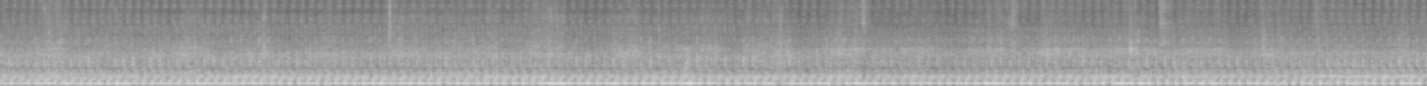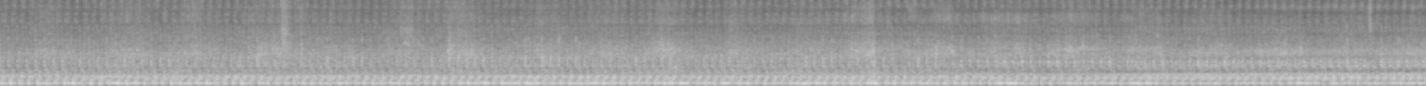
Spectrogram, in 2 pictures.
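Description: A small engine running steadily at idle, with scattered light knocks and clatter over it.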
